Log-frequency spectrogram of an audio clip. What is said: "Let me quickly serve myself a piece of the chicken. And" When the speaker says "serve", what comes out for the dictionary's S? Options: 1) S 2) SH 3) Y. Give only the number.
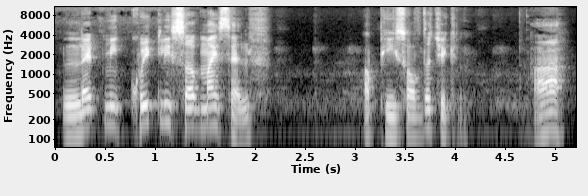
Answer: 1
